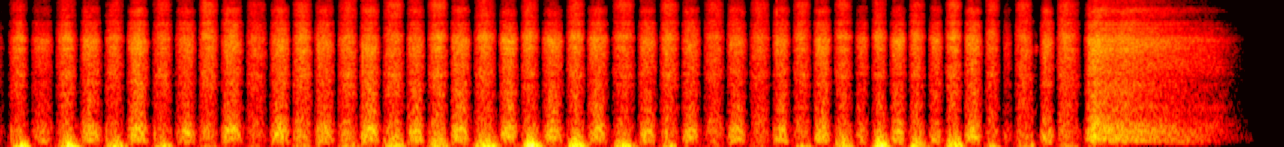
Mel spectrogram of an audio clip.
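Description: Breath of Fire breathing: many rapid, forceful inhales through the nose in a fast, steady pulse, ending with one longer breath before silence.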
